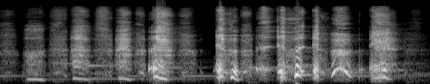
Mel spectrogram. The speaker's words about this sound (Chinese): 不到五秒，他就上来了，大口大口的吸气，止不住的咳嗽声。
